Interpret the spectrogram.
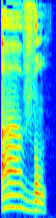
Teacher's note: nous avons, final S not pronounced, avons.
